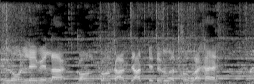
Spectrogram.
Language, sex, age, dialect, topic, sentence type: Magahi, male, 18-24, Central/Standard, banking, question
